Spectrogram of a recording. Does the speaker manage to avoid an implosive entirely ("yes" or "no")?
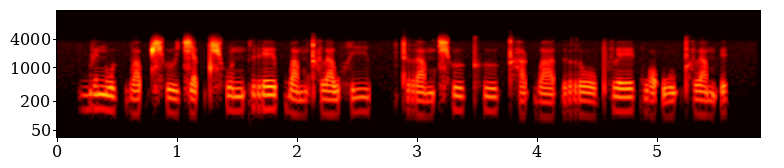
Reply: yes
